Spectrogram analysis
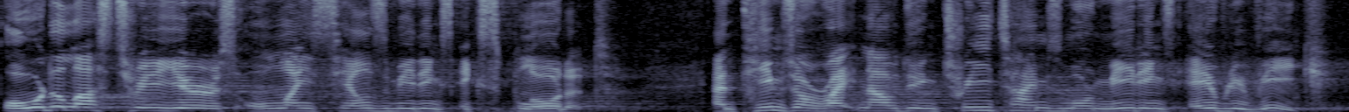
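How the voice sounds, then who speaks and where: A man from Turkey with a Turkish accent, delivering an emphatic startup pitch on a theatre stage. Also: steady tone, normal speed. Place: large theatre stage before live audience. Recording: long reverberant theatre hall.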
